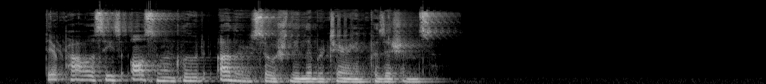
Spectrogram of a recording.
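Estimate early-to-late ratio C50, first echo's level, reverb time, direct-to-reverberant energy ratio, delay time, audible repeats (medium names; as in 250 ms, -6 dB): no reverb, -12.0 dB, no reverb, no reverb, 65 ms, 5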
